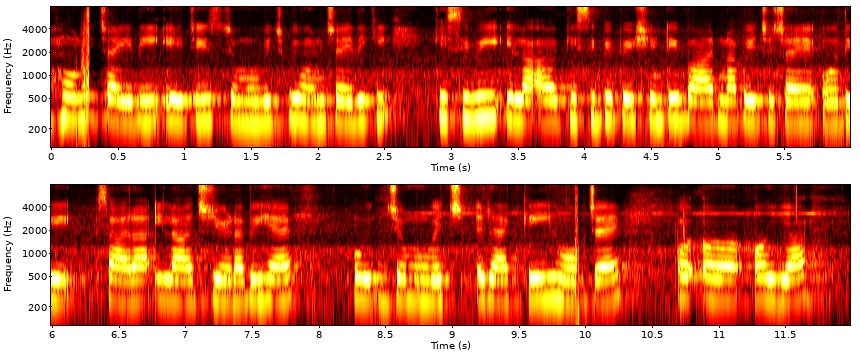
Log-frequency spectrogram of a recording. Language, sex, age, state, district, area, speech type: Dogri, female, 18-30, Jammu and Kashmir, Jammu, urban, spontaneous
